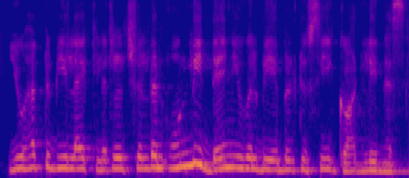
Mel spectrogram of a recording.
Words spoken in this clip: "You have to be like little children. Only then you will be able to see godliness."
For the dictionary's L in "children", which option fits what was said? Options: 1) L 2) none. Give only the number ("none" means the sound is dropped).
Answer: 1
